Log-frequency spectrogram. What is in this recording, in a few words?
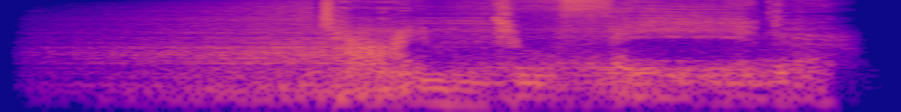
demon dark voice reverse time to feed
